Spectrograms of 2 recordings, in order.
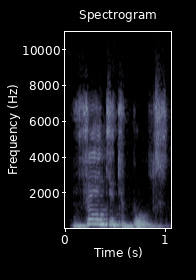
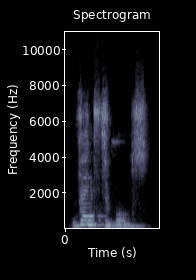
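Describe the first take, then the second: First: A very soft vowel is heard in the second syllable. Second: Said faster, with the second-syllable vowel dropped. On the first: "the second sound is very, very soft" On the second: "If you speak faster, it will disappear"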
